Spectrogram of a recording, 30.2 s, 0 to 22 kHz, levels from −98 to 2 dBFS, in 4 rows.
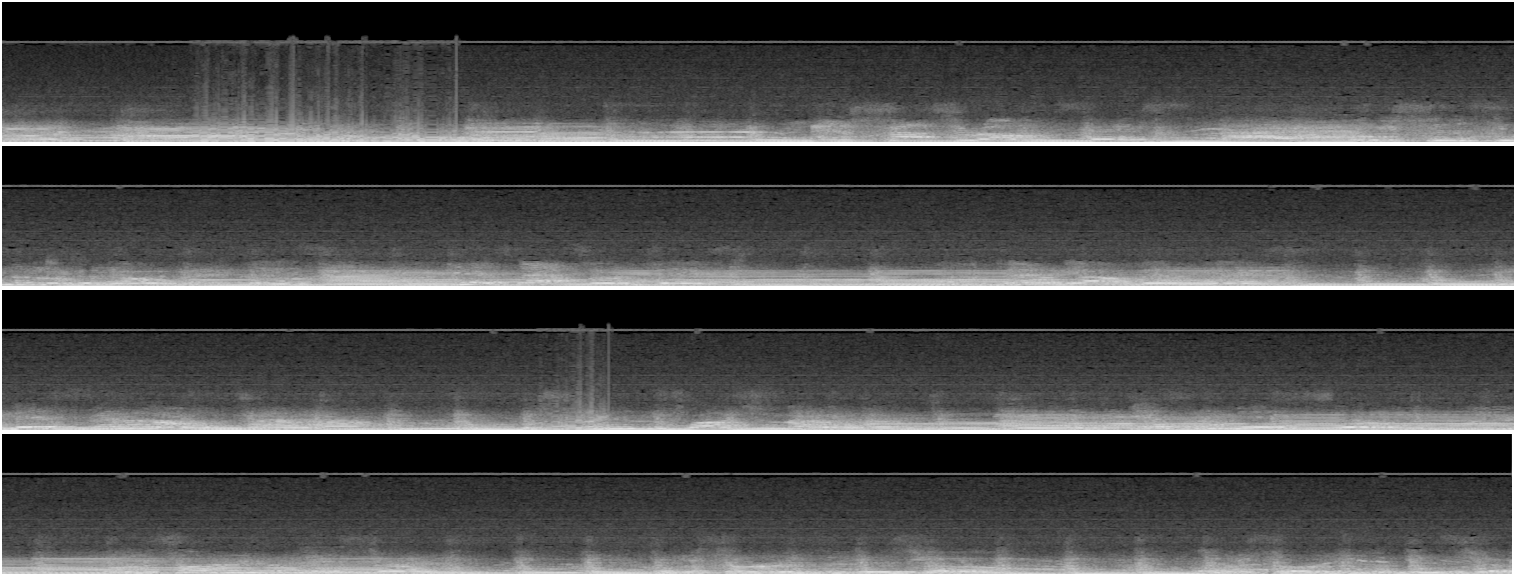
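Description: From 0.96 to 2.27 s, and again briefly from 17.81 to 18.15 s, the sound turns into a rigid, metallic buzz pitched at 200 Hz: robotic sound from repeated short buffers. The likely cause is new audio arriving too seldom, so playback loops the last 5 ms segment to fill most of each gap while real material is skipped. That fixed 5 ms repetition imposes the 200 Hz tone, with the underlying sound only loosely tracked beneath it.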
